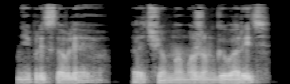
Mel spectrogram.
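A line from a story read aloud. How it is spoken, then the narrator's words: Quiet, dejected. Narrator (Russian): Все так же тихо и подавленно произнес Хальтер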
